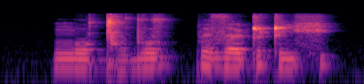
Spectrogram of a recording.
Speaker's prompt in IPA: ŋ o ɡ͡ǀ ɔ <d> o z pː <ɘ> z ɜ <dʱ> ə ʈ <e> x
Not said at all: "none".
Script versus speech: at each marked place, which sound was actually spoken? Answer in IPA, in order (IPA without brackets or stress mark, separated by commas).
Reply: d, ɘ, ʈ, i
